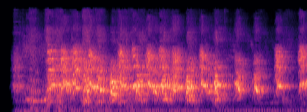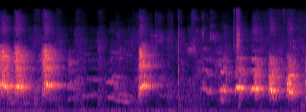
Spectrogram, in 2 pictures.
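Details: Female Rottweiler at a breeding kennel in Vietnam barking in rapid, repeated bursts, a fast volley for several seconds, then a pause and further spaced barks.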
